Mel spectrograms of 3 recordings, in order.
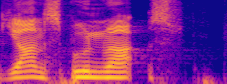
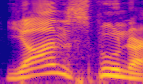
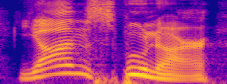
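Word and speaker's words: Jan Spooner: reasons yeah i think jan spoon i keep mispronouncing it yan spooner i keep trying to throw another consonant in there yan spooner i think is a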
